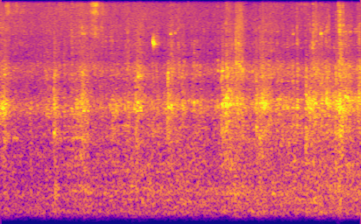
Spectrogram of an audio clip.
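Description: Narrow-gauge steam-hauled mixed train running past, its wagons and coaches clattering over the rail joints in a steady rumble that grows a little louder.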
